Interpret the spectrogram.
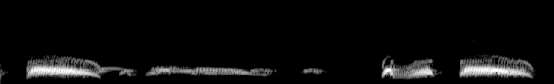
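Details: Spotted dove used as a lure bird, cooing in challenge: a long loud descending coo with a soft trailing murmur, a brief pause, then a clipped double note and another full coo.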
